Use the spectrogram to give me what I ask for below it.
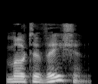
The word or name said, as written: motivation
